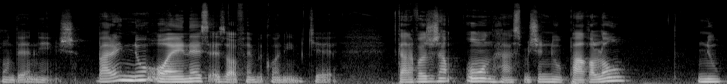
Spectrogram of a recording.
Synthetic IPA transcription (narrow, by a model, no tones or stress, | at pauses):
und̪ene̞̰mḭʃe̥bæɾɒːjenuʔoenese̞̰zɒ̰ːfe̞miːkʰo̞̰nḭːmcʰe̞̰ | t̪ʰælæfɒːt̪̬eʃ̬æmonɦæst̪miːʃenuːpʰæɣlo | nu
